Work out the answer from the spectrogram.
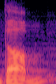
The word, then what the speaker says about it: dumb: dumb it is that you keep pronouncing the B in dumb, right? It's kind of ironic that you keep saying dumb.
